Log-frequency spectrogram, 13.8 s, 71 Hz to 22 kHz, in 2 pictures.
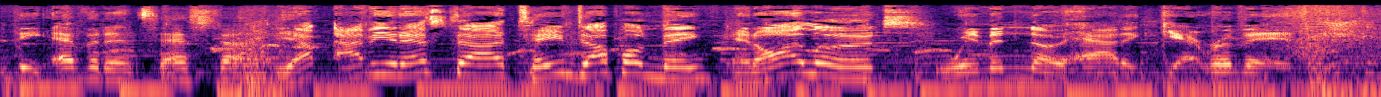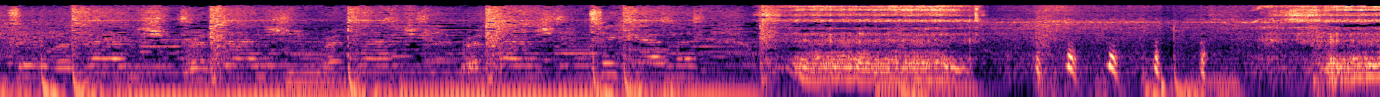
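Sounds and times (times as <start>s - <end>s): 
speech: 0.1s - 12.6s
person snoring: 10.4s - 11.8s, 13.1s - 13.7s.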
